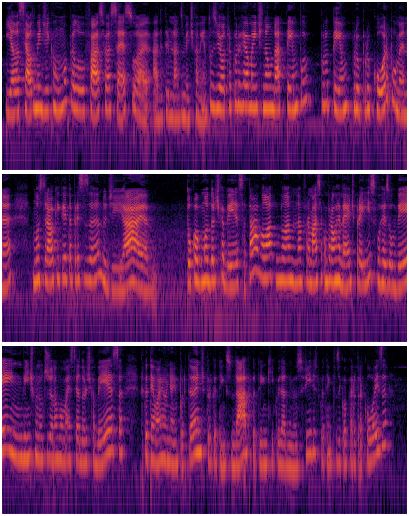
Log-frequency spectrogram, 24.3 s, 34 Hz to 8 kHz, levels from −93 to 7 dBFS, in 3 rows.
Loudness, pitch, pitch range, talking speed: -32 LUFS, 235 Hz, 200-255 Hz, 230 wpm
